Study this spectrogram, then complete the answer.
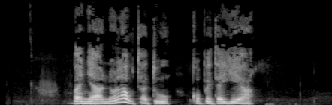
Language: Basque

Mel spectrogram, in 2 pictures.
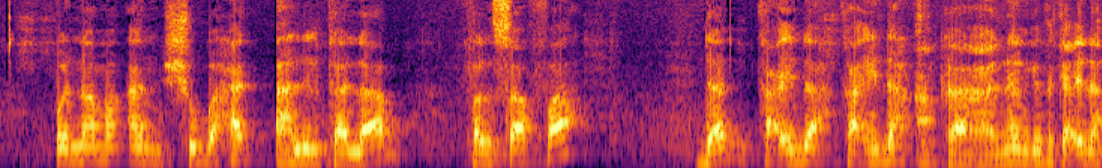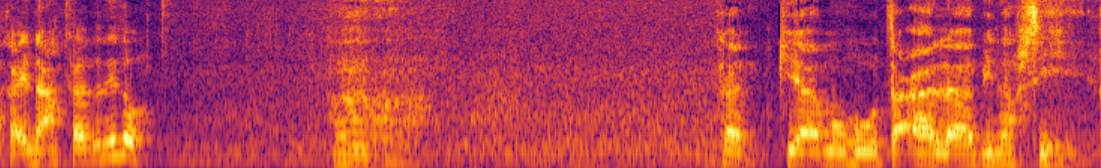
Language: Malay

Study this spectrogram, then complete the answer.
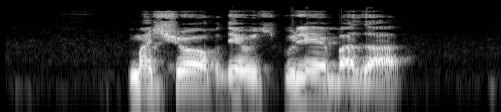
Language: Bateri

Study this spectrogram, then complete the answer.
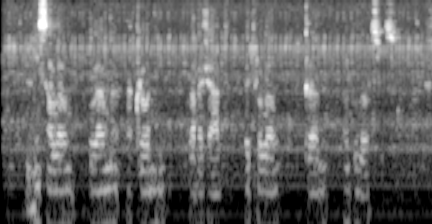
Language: Portuguese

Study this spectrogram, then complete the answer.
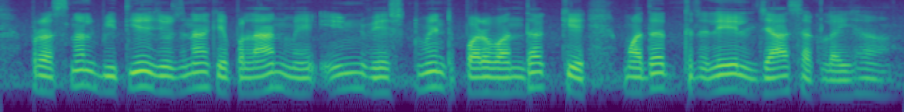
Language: Magahi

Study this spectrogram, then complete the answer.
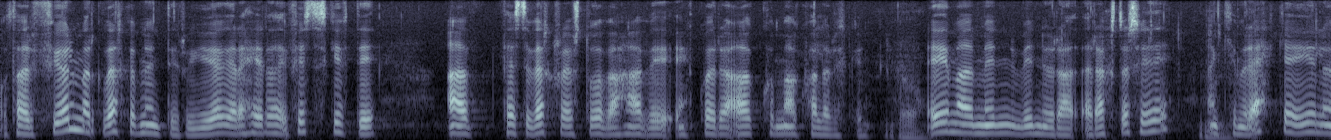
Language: Icelandic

